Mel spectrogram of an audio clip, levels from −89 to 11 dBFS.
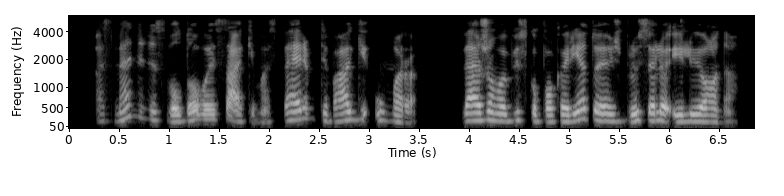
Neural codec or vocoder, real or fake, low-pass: none; real; 5.4 kHz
